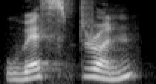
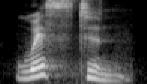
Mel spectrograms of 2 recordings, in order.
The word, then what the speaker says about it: Western: Now, in this, again, R is silent. It is not Western, but it is pronounced as Western.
